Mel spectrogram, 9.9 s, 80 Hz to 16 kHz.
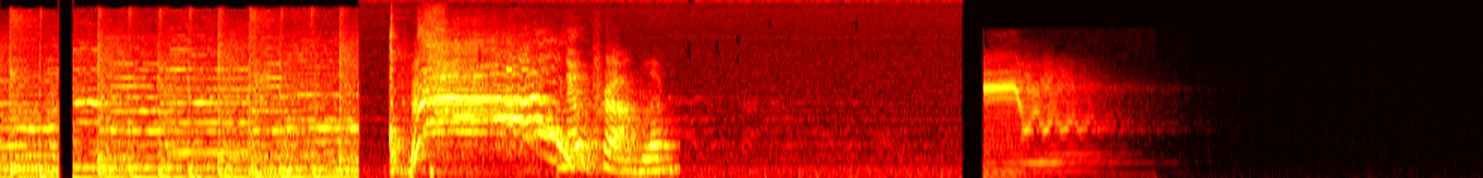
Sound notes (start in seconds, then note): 2.7 kids screaming; 6.5 boing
